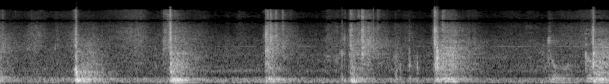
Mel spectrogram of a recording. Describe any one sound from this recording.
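Hands and forearms strike a wooden practice dummy with sharp, knocking thuds.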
